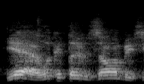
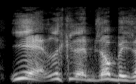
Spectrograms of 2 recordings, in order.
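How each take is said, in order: First: Said in the usual way. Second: Higher, louder echo of a friend; mocking imitation. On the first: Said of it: "And I'd be like". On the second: Mimicking the friend's zombie show line, loud mocking voice. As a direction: throw the line back, pitched up and loud. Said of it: "why are you going".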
